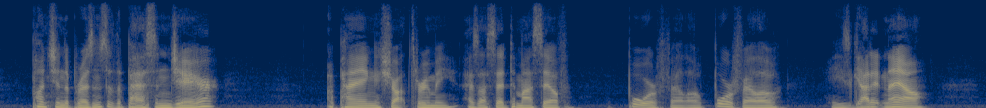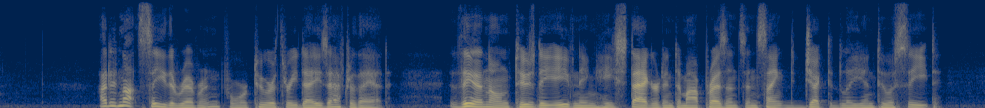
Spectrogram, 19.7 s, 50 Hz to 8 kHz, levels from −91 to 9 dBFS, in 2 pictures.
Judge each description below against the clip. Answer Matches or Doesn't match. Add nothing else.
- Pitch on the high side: Doesn't match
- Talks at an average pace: Matches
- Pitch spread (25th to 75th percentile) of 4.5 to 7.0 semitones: Doesn't match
